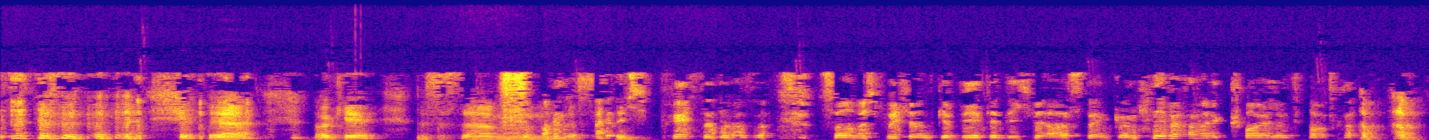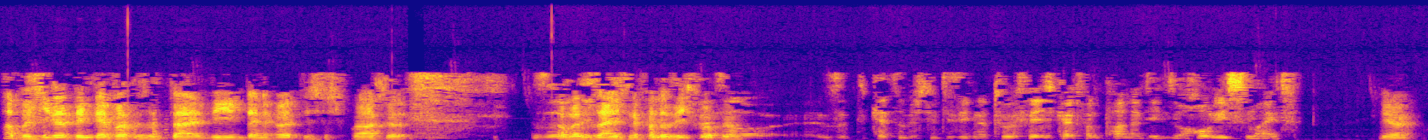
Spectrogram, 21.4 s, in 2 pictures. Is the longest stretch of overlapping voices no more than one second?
No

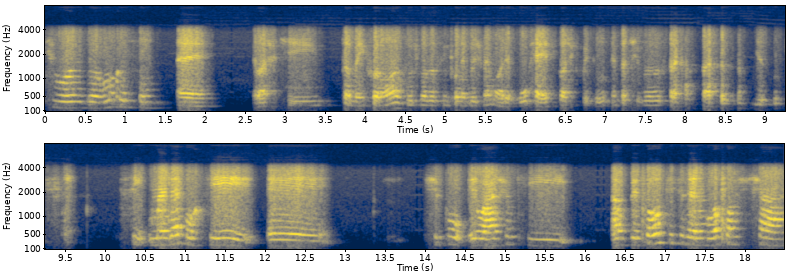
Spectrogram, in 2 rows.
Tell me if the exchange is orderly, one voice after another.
Yes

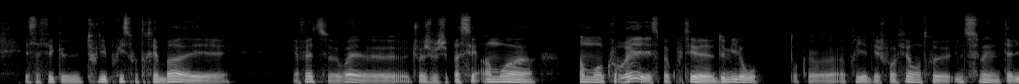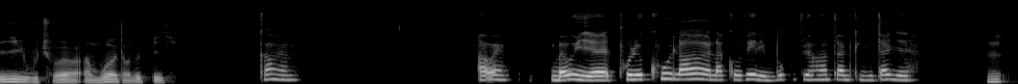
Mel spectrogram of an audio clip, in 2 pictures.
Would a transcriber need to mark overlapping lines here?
No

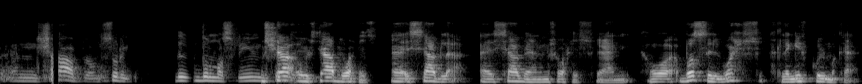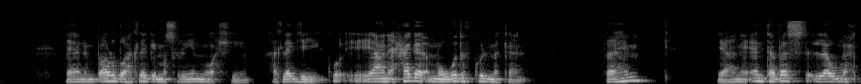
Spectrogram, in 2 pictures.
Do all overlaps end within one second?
Yes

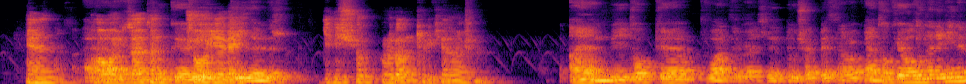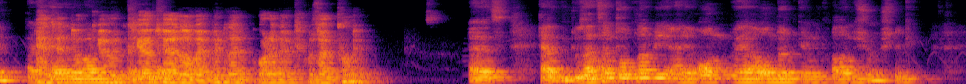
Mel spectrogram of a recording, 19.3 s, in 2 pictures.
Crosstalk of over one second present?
Yes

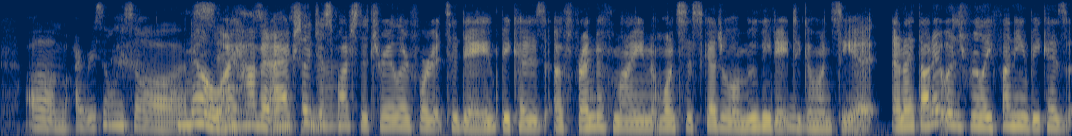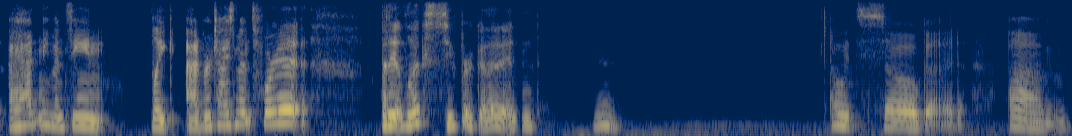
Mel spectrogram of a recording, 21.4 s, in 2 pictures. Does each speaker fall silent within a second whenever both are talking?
No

